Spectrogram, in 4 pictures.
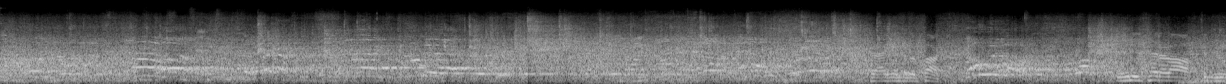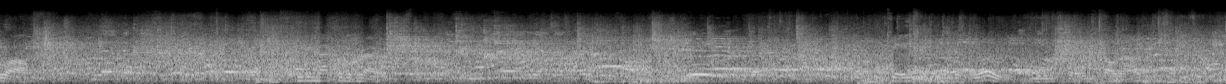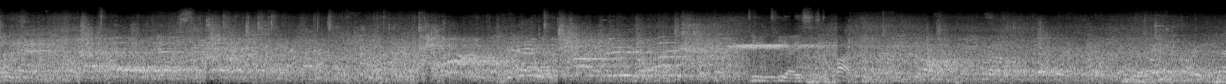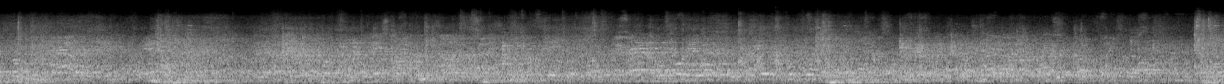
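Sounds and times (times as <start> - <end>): crowd chattering: 0.0 - 49.0
hockey sticks and puck clacking: 0.0 - 49.0
referee whistle: 31.8 - 32.8.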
